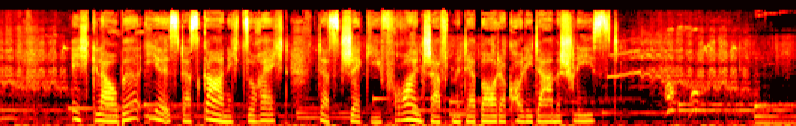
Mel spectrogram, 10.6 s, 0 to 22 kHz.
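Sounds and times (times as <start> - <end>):
horse neighing excitedly on a paddock: 0.0 - 1.0, 8.2 - 10.1
speech: 1.0 - 8.3.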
